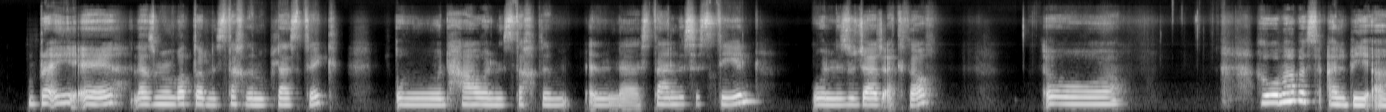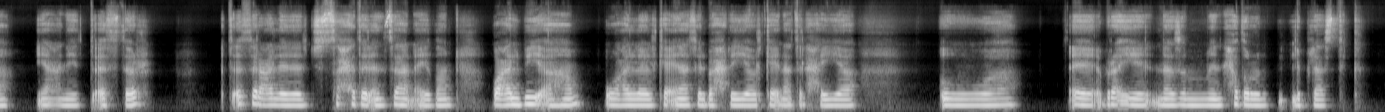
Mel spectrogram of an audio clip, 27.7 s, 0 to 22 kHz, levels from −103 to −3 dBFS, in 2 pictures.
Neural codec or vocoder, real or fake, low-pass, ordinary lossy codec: none; real; none; none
